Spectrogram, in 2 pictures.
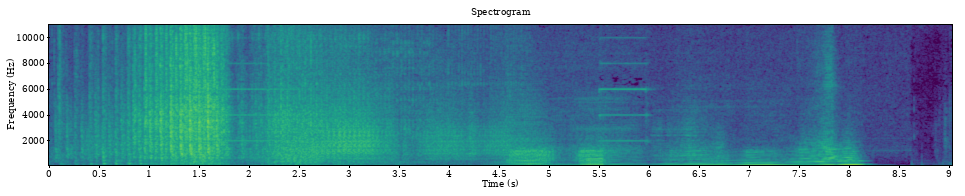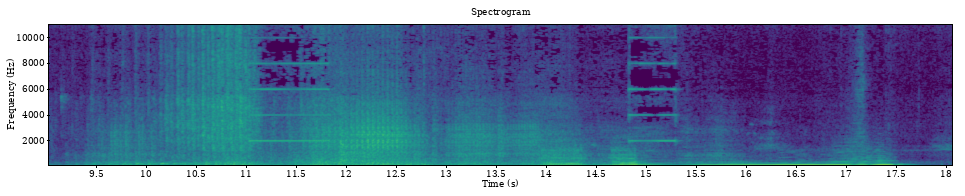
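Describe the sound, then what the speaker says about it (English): A subwoofer plays loud bass sine sweeps rising to 80 Hz during tuning, pushed toward 115 dB. Two long upward sweeps, each with a buzzing, rattling edge, are split by a brief silence; the second builds to a heavy, booming low end. "let me just do a sweep up to, we'll say 80 hertz"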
